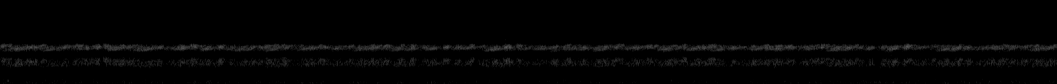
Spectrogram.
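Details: Pond frogs in a horse pasture calling together, recorded with a Zoom 6: a dense, continuous trilling chorus with no clear breaks, individual voices merged into a steady buzzing drone at moderate distance.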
